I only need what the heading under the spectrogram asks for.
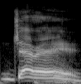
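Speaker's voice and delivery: very high, squeaky, badly done sitcom-style character voice. Calling out 'Jerry' as a bad Costanza impression. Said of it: "my bad impression of Costanza from Seinfeld".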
